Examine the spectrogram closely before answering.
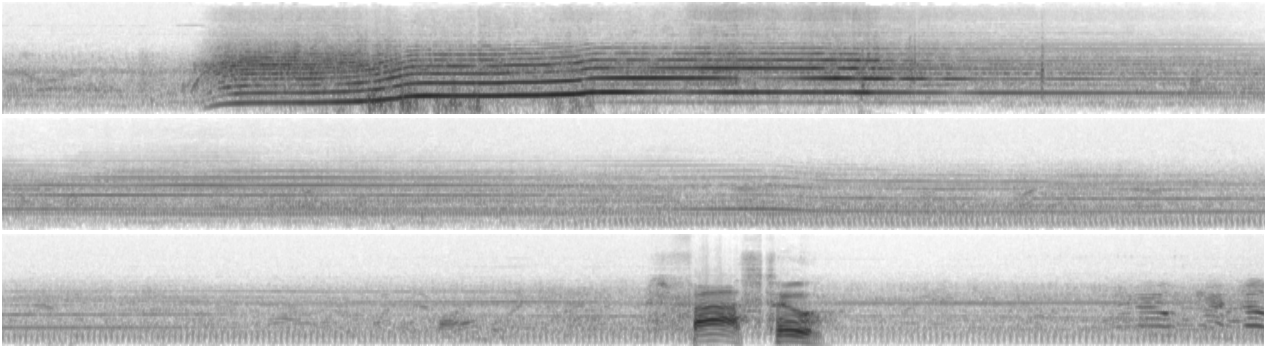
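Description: A small jet engine spools up with a rising whine, roars loudly overhead, then slowly fades into the distance.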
